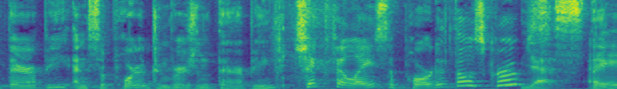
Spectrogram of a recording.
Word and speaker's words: Chick-fil-A: I always thought it was Chick-fil-A. She said, it's Chick-fil-A, like filet of chicken.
